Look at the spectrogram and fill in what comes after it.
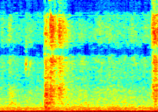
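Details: GE washer on final spin: loud jet-turbine-like screeching, steady motor hum with a thin tone and harsh rushes about once a second; owner suspects the tub bearings are going out.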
